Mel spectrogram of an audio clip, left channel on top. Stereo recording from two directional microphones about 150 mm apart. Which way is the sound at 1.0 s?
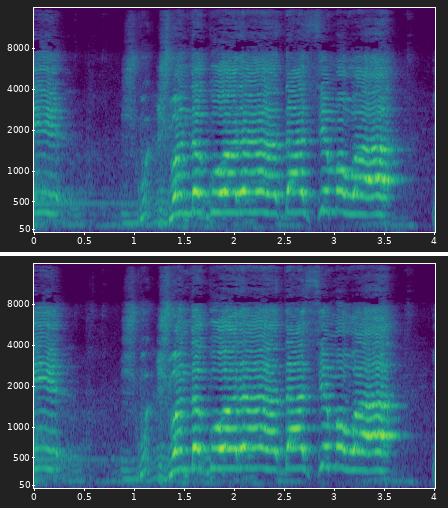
25° right (ahead or behind).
